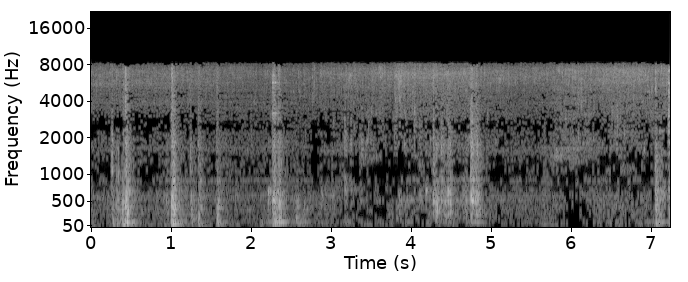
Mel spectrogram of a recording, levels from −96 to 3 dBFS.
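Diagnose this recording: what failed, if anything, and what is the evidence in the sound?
The failure sits at the codec stage and is most likely heavy MP3 compression, audible from start to finish. Nothing survives above 8.4 kHz, and the remaining band has a watery, swirling texture with smeared attacks, damage that fits a low bitrate of about 32 kbps. When bits are scarce, the encoder trims the treble at a fixed point and drops weak frequency lines frame by frame. A spectrogram would show a flat ceiling at 8.4 kHz with flickering holes below it.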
